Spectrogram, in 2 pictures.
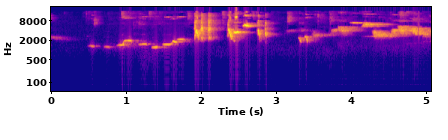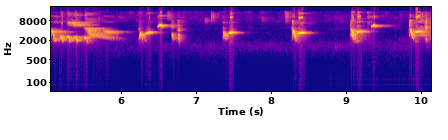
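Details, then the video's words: White-rumped shama singing in the morning, used to lure another shama into loud, constant singing; rising whistled notes lead into rich warbled phrases, then sharp clipped chirps repeated about once a second. "Hitungan DETIK SAJA Jadikan murai PAGI HARI Terpikat NGEPLONG dan GACOR"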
